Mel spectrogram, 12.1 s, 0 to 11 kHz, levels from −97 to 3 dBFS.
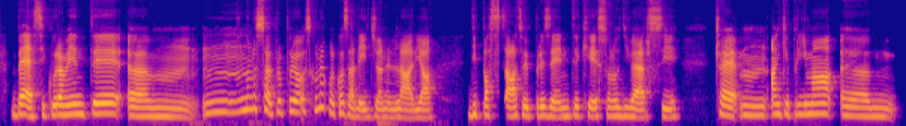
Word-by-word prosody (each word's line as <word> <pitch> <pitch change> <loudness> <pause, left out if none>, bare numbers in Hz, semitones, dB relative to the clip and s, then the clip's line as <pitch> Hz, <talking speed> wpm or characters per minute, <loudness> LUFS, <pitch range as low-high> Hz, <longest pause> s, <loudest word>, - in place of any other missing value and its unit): Beh, 205 -2 +6
sicuramente, 225 +4 +3
uhm, 195 - +3 0.9
n 260 +2 -5
non 320 +1 0
lo 340 - -2
so, 340 0 +1
è 245 - +2
proprio 270 +2 -1
secondo 330 +5 -4
me - - -15
qualcosa 240 -3 -3
aleggia 165 0 -3
nell'aria 160 -1 0 0.4
di 220 +4 -5
passato 200 -1 0
e 185 -1 -1
presente 185 -1 -1
che 190 -1 -1
sono 185 +1 -4
diversi. 175 -1 -1 0.4
Cioè, 205 -6 +3
mhmm, 200 -1 -3
anche 230 +1 0
prima: 230 +1 0
uhm, 185 -4 -4
200 Hz, 130 wpm, -21 LUFS, 180-235 Hz, 0.9 s, Beh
